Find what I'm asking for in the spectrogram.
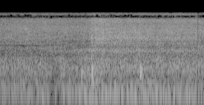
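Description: Eggs and potatoes frying in spice paste for a country-style desi chicken-egg curry, a steady close sizzle and hiss with a couple of soft stirring scrapes, no voices.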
